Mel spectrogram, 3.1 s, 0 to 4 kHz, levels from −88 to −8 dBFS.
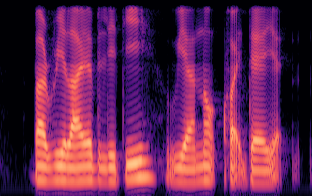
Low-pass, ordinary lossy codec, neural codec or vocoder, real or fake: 3.6 kHz; none; none; real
